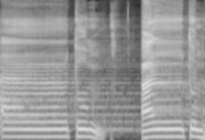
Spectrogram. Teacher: huruf nun sukun bertemu huruf ta ya, maka didengungkan dan disamarkan.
